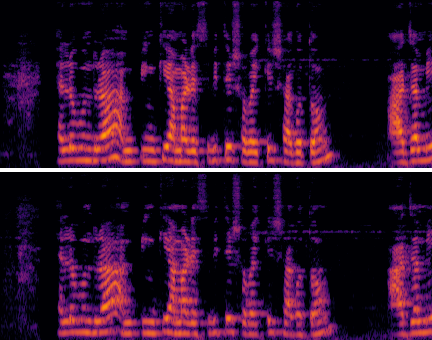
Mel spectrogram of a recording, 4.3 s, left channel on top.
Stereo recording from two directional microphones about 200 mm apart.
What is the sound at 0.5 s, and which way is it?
Speech, 25° left (ahead or behind).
